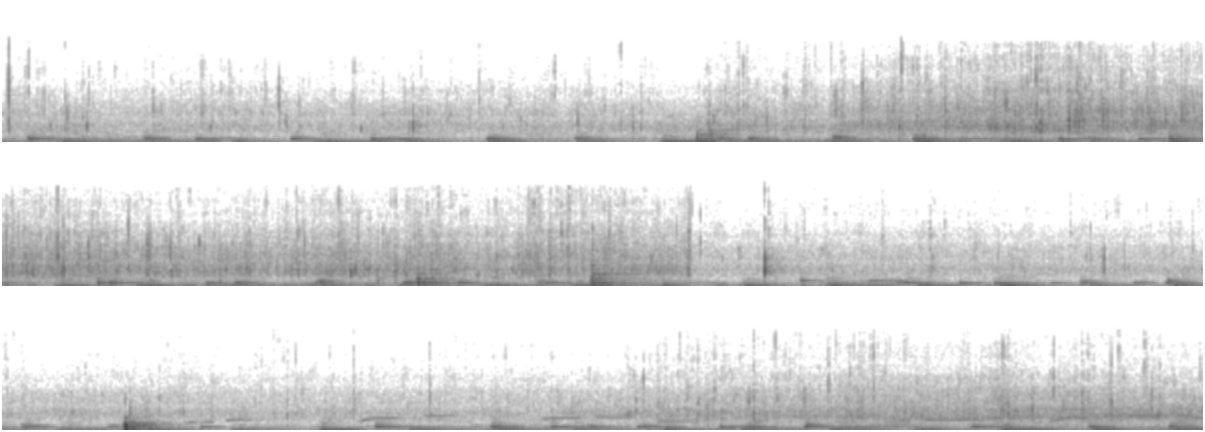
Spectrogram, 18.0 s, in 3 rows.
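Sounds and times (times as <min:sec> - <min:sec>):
vegetables sizzling in a skillet: 0:00.0 - 0:18.0
wooden spoon knocking against pan: 0:03.4 - 0:04.4, 0:06.8 - 0:09.5, 0:12.6 - 0:13.0.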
